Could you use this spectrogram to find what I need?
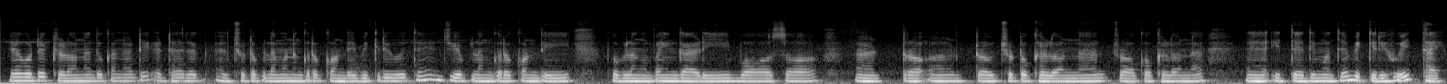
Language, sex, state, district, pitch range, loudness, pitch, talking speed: Odia, male, Odisha, Khordha, 145-155 Hz, -14 LUFS, 150 Hz, 115 wpm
